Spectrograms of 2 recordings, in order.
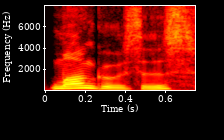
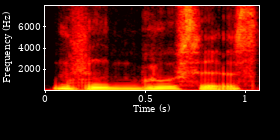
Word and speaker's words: mongooses: Oh, mongooses. Mongoose. And that's the proper way to say it. Mongooses, not mongooses.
